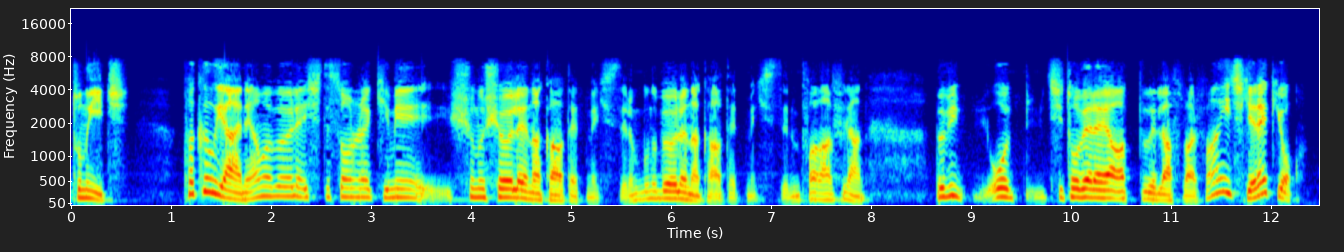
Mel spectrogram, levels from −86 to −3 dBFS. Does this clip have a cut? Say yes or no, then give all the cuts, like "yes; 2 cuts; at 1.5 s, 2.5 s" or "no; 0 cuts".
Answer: no; 0 cuts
